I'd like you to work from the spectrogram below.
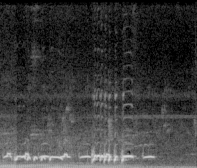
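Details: Short sequence from a local zebra dove calling rivals: two quick phrases of clipped, rolling coos ending in a single soft note, with low background noise.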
